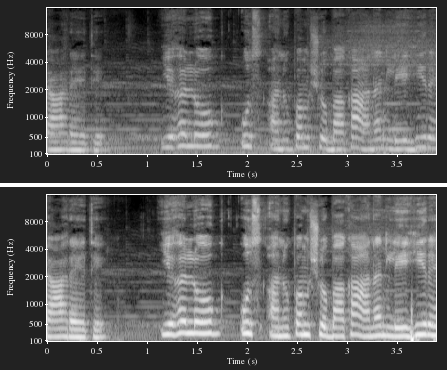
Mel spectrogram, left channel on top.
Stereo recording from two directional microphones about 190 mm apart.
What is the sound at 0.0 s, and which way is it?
A woman's voice, 40° right (ahead or behind).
